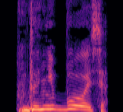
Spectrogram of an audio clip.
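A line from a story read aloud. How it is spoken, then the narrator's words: Laughing. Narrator (Russian): посмеялся Сушкин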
